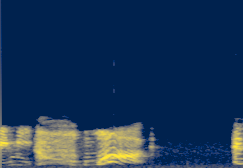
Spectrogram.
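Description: A high-pitched whining, wailing voice complaining in short bending phrases, cutting off abruptly about three-quarters of the way through.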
